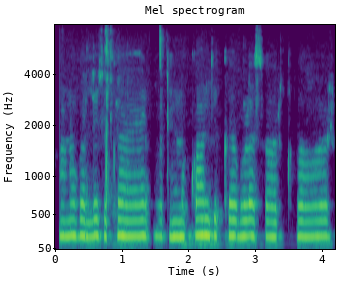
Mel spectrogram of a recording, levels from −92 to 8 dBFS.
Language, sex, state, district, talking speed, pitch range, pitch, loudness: Rajasthani, female, Rajasthan, Nagaur, 100 wpm, 200-210 Hz, 205 Hz, -18 LUFS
